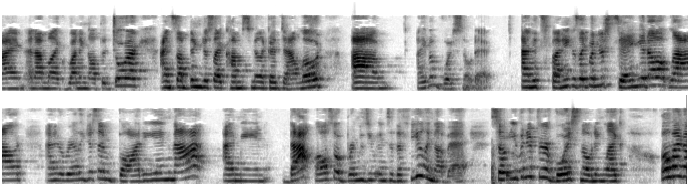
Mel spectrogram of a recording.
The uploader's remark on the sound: a clip from an instagram live interview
